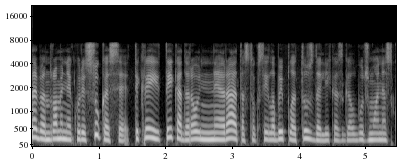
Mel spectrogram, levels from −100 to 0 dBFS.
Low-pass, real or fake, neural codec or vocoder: 7.2 kHz; real; none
